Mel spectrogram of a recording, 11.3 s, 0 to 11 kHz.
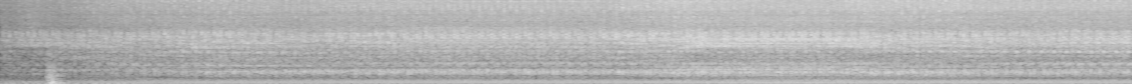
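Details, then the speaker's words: Honda CR-V 3rd gen 2.4, cold engine idling in Drive right after an oil change to thick Rolf oil plus a can of additive: a loose, fairly steady knock about 3.5 per second, loudest on one side, quiet at the wheel, still inside the engine. "стук всё равно я ещё раз говорю что стук в самом двигателе"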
